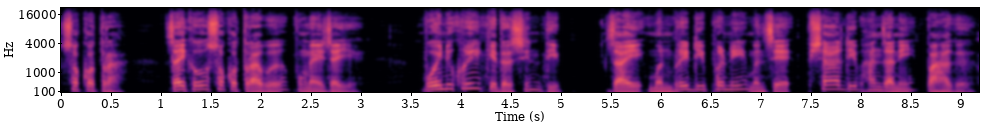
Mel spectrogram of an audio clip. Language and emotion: Bodo, neutral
